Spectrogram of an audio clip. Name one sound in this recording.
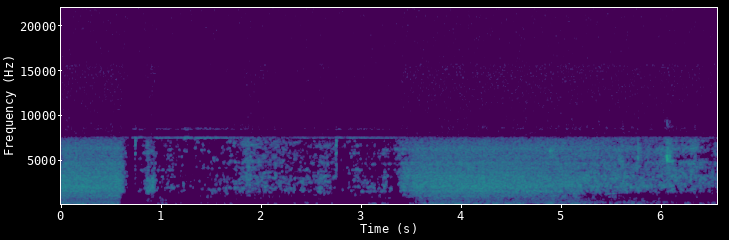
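A young woman speaks quietly and casually into a microphone close by.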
